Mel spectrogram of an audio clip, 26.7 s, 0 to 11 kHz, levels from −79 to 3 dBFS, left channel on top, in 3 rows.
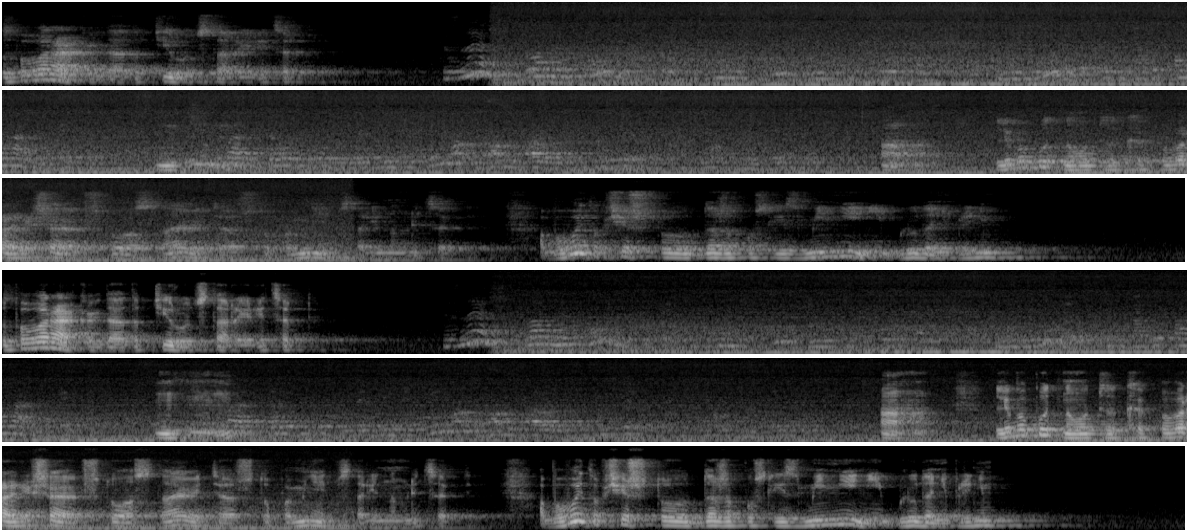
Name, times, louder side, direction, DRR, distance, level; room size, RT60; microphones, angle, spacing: voice 1, 0.0-2.2 10.0-10.6 15.5-21.1 21.5-25.2, right 5 dB, 50° right, 9 dB, 0.3 m, -33 dB
voice 2, 3.3-9.6 9.9-13.7 14.1-15.0, left 1 dB, 25° left, -3 dB, 1.8 m, -46 dB
sound 1, 3.6-20.4, left 1 dB, 75° left, 0.8 m, -45 dB
7.4 x 7.0 x 2.9 m, 1.5 s
head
